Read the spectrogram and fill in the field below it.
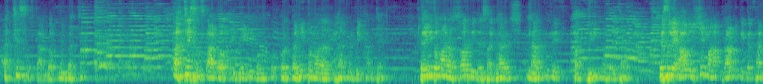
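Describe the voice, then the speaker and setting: A man giving a devotional scripture sermon who exhorts his listeners with a string of rhetorical questions. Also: on the high side. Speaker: katha preacher. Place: religious gathering in Uttarakhand. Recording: distant mic, echoey hall, music behind.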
